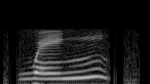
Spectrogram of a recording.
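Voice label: "wing5", Cantonese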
